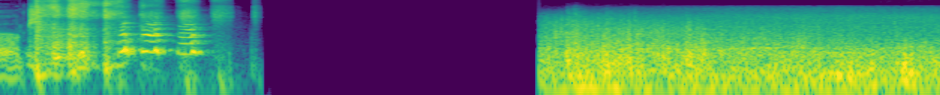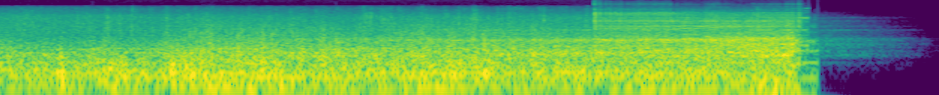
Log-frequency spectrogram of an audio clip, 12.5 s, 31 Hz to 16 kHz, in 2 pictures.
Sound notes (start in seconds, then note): 0.2 and crew laugh; 3.6 thunder rumbles; 4.5 wind roars; 10.1 door creaks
